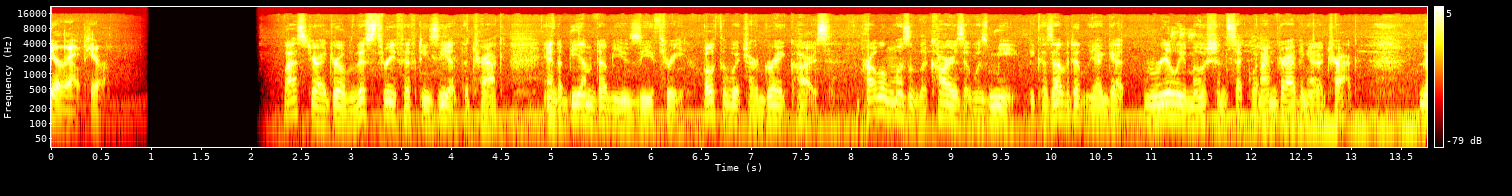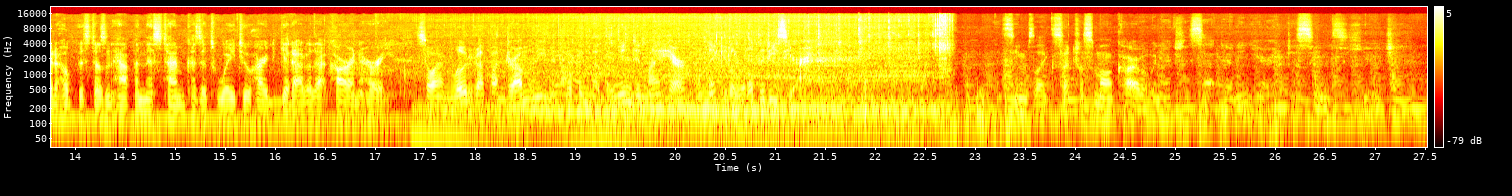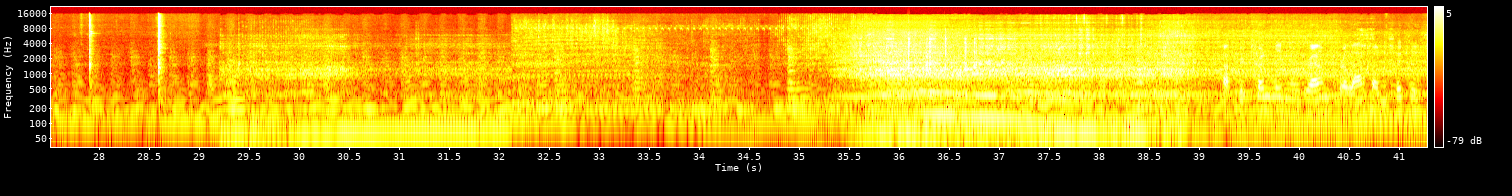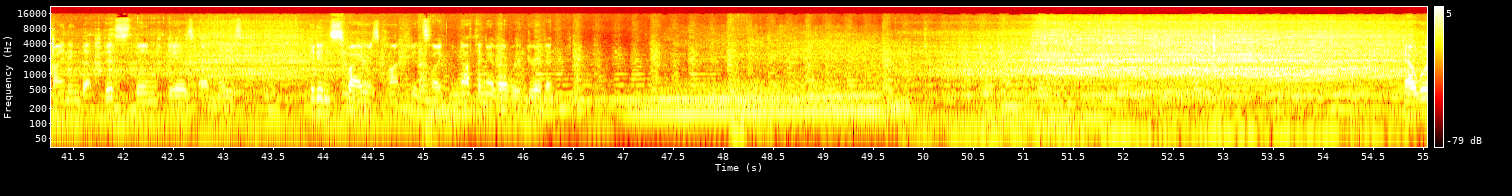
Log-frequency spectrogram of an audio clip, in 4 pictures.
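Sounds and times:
race car engine rumble: 0:11.7 - 0:55.0
background music: 0:15.5 - 0:55.0
wind noise: 0:21.6 - 0:24.0.

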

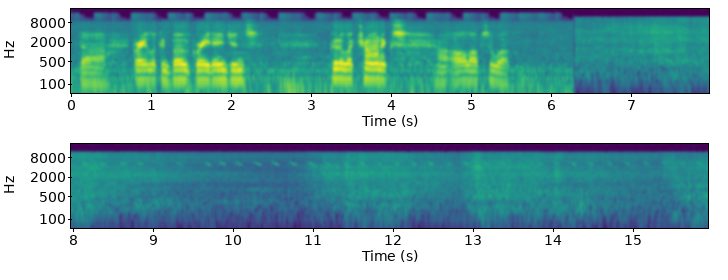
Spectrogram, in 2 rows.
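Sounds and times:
small bird chirping: 0:08.1 - 0:13.0, 0:14.1 - 0:15.7.

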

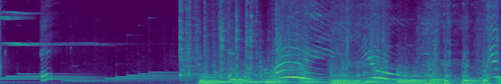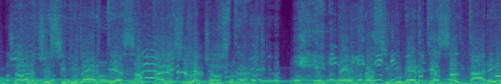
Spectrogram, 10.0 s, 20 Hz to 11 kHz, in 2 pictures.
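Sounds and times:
high chime: 0:00.0 - 0:01.8
bouncy ride music: 0:00.0 - 0:04.7
coin dropping click: 0:01.8 - 0:02.6.

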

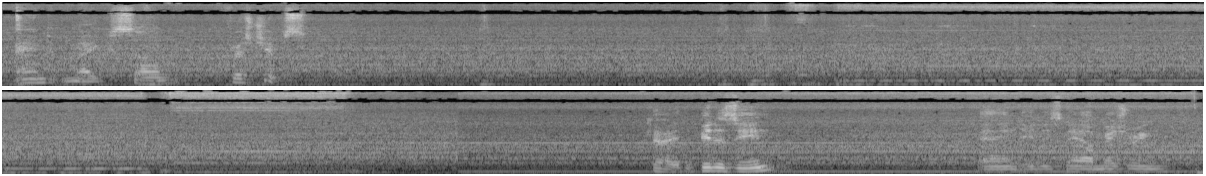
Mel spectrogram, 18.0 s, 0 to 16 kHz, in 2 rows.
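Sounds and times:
steady low hum: 0:00.0 - 0:18.0
motor whine: 0:05.6 - 0:18.0.

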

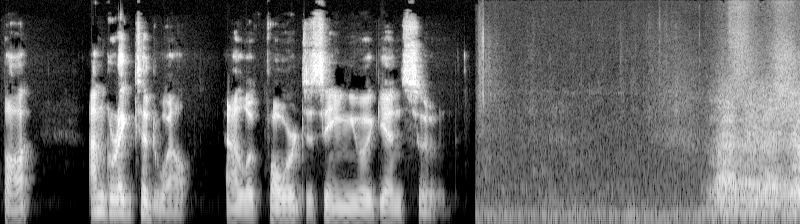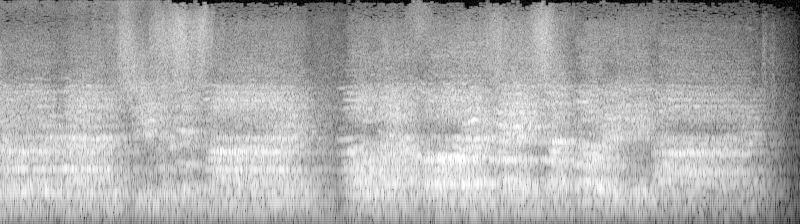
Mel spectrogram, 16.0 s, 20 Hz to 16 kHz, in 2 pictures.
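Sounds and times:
choir singing: 0:07.0 - 0:16.0.

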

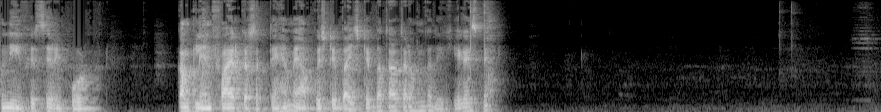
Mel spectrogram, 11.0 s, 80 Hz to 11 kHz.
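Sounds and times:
computer mouse clicks: 0:09.7 - 0:10.2.

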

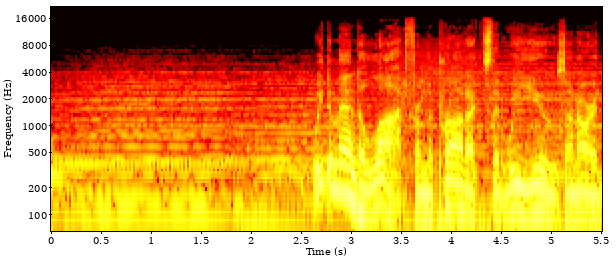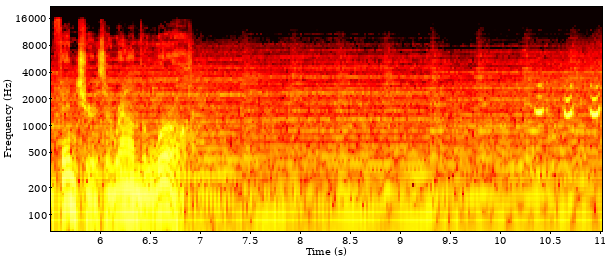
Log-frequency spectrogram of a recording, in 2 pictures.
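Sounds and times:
turkey yelping: 0:10.3 - 0:11.0.

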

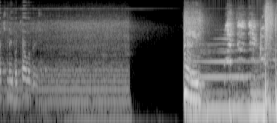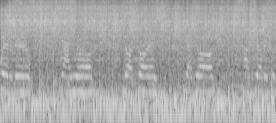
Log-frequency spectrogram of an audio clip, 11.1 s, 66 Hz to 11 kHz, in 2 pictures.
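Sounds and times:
electrical hum: 0:03.7 - 0:11.0.

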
